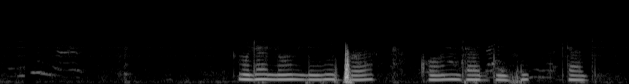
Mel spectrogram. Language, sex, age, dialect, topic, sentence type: Chhattisgarhi, female, 18-24, Northern/Bhandar, banking, question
